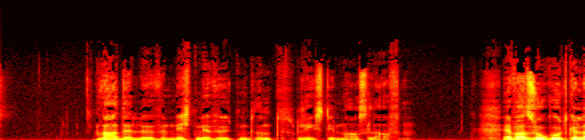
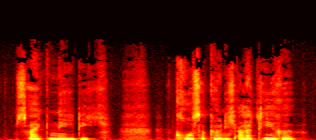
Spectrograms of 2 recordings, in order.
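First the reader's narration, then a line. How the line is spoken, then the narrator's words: Squeaky, submissive. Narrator (German): piepste die Maus unterwürfig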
